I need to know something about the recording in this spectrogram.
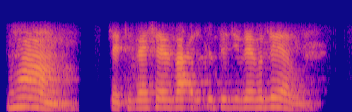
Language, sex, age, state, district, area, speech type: Odia, female, 45-60, Odisha, Angul, rural, conversation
